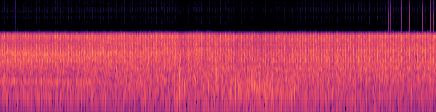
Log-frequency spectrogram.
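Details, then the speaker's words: Mercedes Sprinter diesel at idle, recently changed to semi-synthetic oil: regular light tick about three per second over the clatter, heard only from the turbo side; owner suspects hydraulic lifters, unconfirmed. "Какой-то необычный стук, похоже на гидрокомпенсаторы. Открываем. Заводим машину. С этой стороны не слышно. Слышно только со стороны турбины."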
